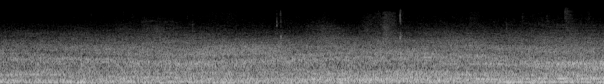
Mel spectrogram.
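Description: Steady wash of road traffic noise from vehicles on the street, holding at an even level for the whole stretch, with a faint low engine hum near the end.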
